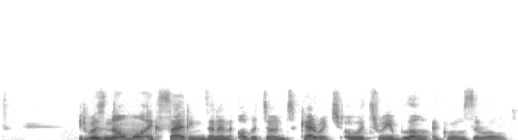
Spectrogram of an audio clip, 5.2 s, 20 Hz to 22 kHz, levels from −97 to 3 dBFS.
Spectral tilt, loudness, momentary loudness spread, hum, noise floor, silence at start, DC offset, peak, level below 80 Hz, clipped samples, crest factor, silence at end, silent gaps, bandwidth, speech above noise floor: -5 dB/octave; -37 LUFS; 9 LU; none; -75 dBFS; 0.8 s; under 0.1%; -20 dBFS; -86 dBFS; under 0.1%; 18 dB; 0.1 s; none; 8.2 kHz; 38 dB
